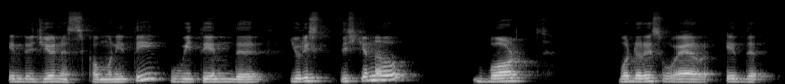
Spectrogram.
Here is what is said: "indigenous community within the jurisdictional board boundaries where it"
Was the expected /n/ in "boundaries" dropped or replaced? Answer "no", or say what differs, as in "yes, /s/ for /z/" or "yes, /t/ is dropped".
yes, /n/ is dropped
